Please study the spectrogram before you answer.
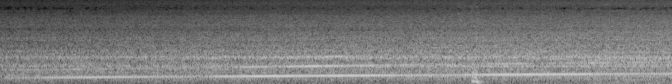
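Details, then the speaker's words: AC Infinity variable-speed garage vent fan turned up from its quiet lowest setting: loud, even rush of air climbing slowly in pitch, then holding steady and smooth, 'like a jet engine'. The fan is healthy. "okay now it sounds like a jet engine"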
